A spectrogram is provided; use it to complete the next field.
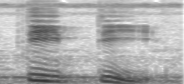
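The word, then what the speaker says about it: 弟弟: Sedangkan didi ini dibaca titi. Oke, Titi. Karena D di dalam bahasa Mandarin dibaca T.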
